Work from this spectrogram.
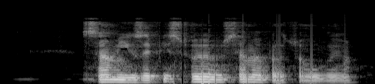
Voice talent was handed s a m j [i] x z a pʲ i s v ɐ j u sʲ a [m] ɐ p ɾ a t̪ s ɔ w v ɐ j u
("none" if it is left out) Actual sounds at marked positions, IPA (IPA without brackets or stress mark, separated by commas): i, m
